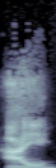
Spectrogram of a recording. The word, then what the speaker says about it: 愛: এই কারণটাই শুধুমাত্র একটা কারণ যার জন্য গারা তার মাথায় সেই ট্যাটুটা করে নিয়েছিল যেটার উচ্চারণ হয় আই এবং ওটার অর্থ হলো ভালোবাসা।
